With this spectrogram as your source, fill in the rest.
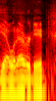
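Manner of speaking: usual speaking voice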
